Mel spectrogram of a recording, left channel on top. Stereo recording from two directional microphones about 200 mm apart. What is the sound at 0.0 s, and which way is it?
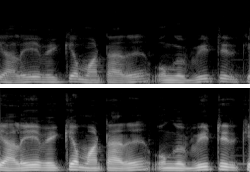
Speech, 25° right (ahead or behind).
